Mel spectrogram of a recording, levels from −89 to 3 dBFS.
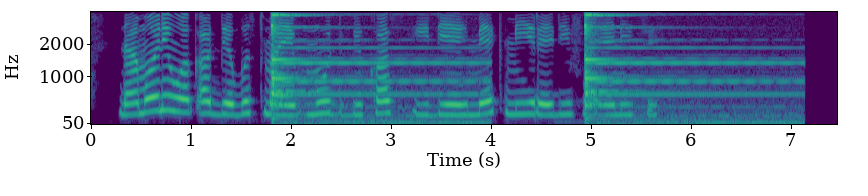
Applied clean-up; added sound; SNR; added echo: none; Bell; 0 dB; none.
